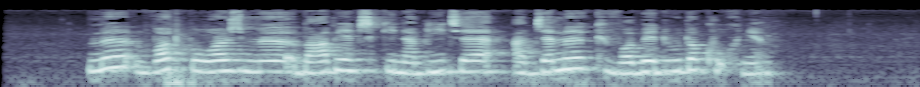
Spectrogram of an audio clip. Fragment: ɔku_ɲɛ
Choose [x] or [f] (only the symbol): x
